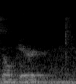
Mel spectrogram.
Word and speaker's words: Neil Peart: Rest in peace, Neil Peart.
